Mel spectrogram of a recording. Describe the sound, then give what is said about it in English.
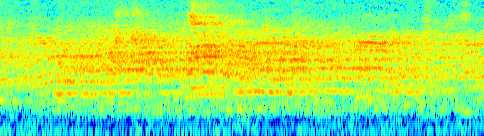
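Basketball dribbled during a women's high school game, with steady bounces lost in dense, continuous crowd noise. “She'll dribble to the right side.”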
